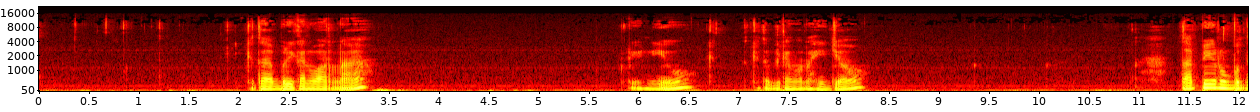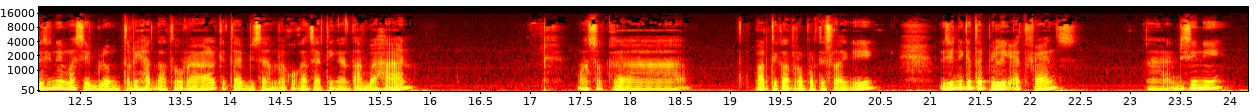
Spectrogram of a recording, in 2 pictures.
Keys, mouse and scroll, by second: 0.2 middle click, 0.9 shift+middle click, 1.6 ctrl+middle click, 3.2 click, 5.9 click, 7.2 click, 11.0 middle click, 11.4 ctrl+middle click, 12.0 shift+middle click, 12.4 ctrl+middle click, 17.5 click, 22.4 click, 24.0 click.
